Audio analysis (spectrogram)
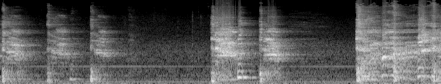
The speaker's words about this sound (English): It's the first time she coughed tonight, I may add. No, she gives little mini coughs. No. That's the first time she coughed for the night.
